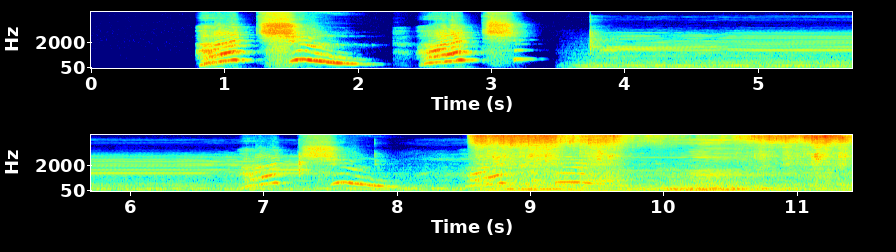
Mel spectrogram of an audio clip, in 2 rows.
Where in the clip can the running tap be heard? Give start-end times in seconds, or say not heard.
8.5-11.3.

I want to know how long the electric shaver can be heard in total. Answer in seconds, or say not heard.
8 s.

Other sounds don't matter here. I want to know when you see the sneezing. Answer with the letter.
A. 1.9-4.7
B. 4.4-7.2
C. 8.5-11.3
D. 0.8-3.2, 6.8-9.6
D.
